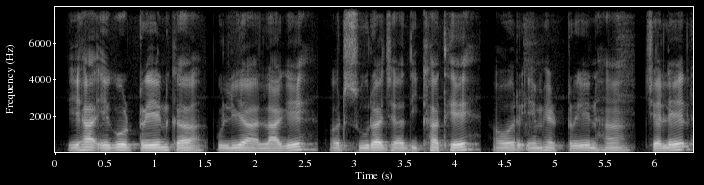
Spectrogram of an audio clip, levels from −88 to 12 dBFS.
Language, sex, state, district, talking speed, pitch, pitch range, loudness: Chhattisgarhi, male, Chhattisgarh, Sarguja, 160 wpm, 130 Hz, 125-140 Hz, -17 LUFS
